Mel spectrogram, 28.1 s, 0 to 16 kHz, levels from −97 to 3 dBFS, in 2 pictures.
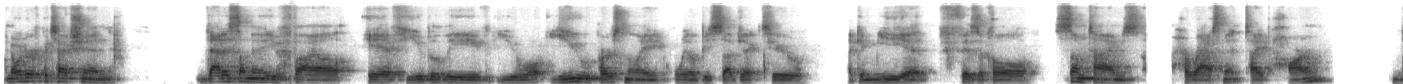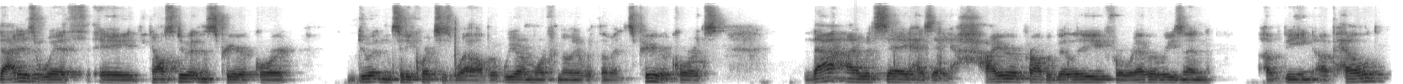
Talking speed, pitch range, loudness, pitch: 155 wpm, 105-115 Hz, -19 LUFS, 110 Hz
